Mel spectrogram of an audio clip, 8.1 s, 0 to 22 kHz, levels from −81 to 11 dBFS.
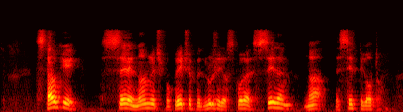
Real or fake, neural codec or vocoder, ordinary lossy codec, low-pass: fake; codec, 16 kHz, 1 kbps, FunCodec, trained on LibriTTS, 50 frames a second; MP3, 48 kbps; 7.2 kHz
